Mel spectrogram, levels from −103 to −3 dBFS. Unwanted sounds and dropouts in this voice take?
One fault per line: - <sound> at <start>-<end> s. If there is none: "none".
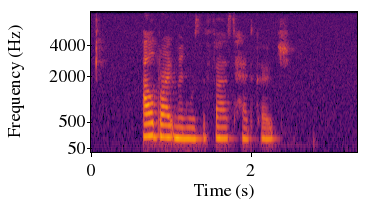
none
